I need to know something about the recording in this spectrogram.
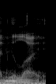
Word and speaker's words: Deloitte: Is that how you pronounce it? Yeah, Deloitte.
